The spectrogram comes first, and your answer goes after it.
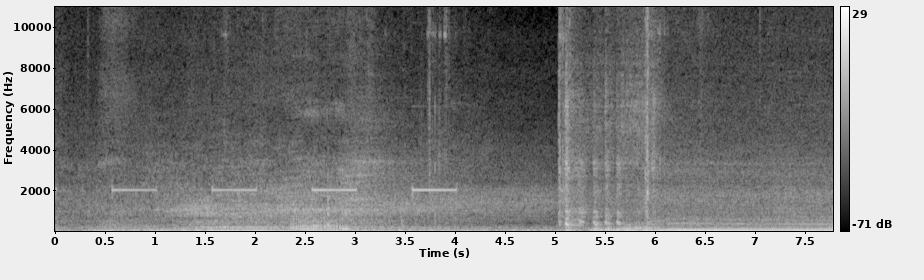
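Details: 2010 Honda Accord 4-cylinder, start right after oil and filter change to check for leaks; four dash chimes, short crank, clean catch into smooth steady idle, normal start.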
